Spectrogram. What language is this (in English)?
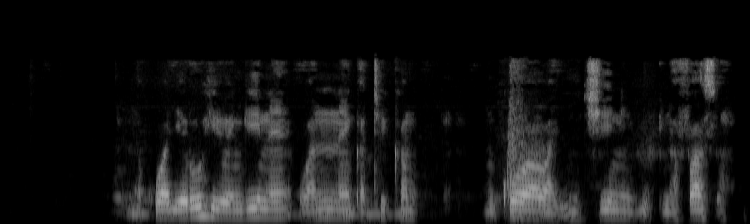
Swahili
